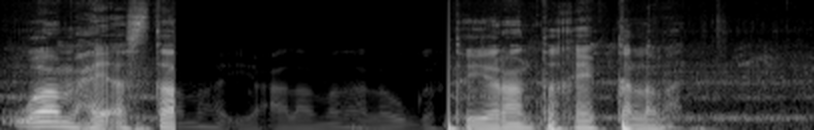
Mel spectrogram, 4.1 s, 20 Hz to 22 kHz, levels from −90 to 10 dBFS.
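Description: At 0.88 s the speech drops out abruptly and stays gone until 2.25 s, about 1.37 s in all. It's an audio dropout to a faint residue: only a faint trace leaks through, roughly 40 dB down, likely because the signal path lost the feed while the chain after the break stayed live.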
